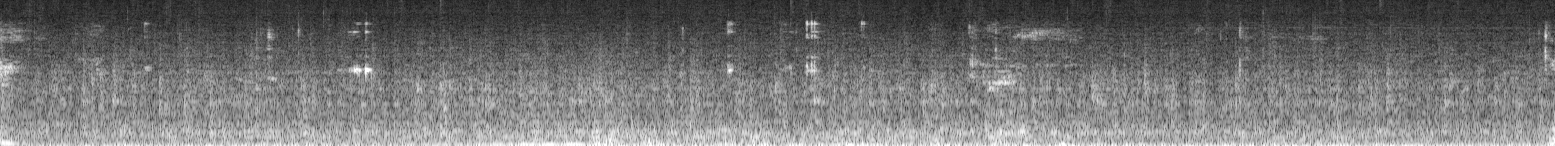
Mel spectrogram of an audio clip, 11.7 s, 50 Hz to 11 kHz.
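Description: Thunderstorm weather in Euro Truck Simulator 2: a steady, close wash of rain with a low rumbling undertone that runs evenly for the whole stretch, with no talk.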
